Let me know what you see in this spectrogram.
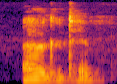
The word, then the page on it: ergative: British English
